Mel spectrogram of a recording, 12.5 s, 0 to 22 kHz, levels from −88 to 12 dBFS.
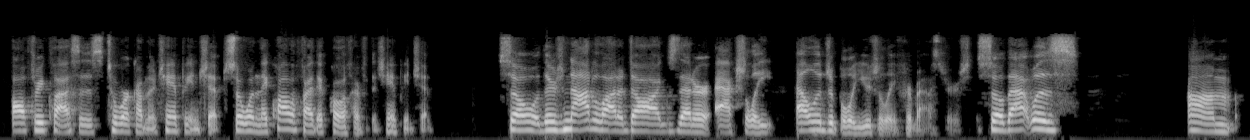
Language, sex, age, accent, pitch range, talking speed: English, female, 30-49, American, 180-215 Hz, 170 wpm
